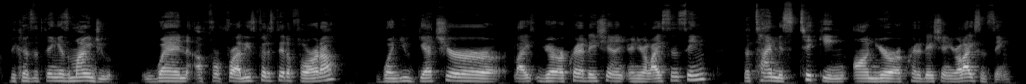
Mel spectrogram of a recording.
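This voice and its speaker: Over a silent background on a very clean recording, the speech moves at a very fast pace. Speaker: dental field career advisor vlogger. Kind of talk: casual informational talk to camera. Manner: hesitant, many fillers and repeats.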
